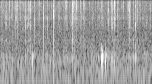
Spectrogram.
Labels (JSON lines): {"label": "ambient", "recorder": "HydroMoth"}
